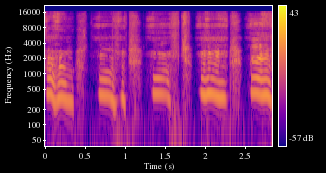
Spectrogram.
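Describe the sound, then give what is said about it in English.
A person imitates the labored breathing of a wounded dog lying with an arrow in its side: five rhythmic, strained, groaning exhales separated by breathy gasps, fairly loud, with no other talking. “The dog is laying there with an arrow in its side, and you still see it labored breathing like...”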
